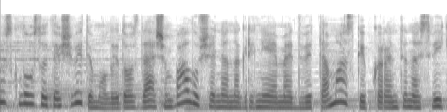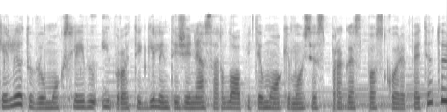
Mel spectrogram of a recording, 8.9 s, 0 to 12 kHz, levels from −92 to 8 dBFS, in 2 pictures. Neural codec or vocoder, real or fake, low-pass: none; real; 7.2 kHz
